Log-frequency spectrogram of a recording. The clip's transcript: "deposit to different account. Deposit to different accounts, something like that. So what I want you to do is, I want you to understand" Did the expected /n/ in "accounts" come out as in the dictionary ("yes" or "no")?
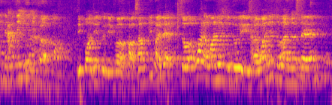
no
